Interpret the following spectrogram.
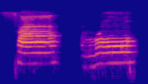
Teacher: Itbaqo itu lebih tebal daripada ro, ya. Faro. Nah, tapi fa-nya nggak boleh ikut tebal.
